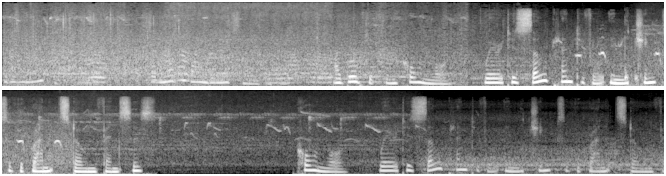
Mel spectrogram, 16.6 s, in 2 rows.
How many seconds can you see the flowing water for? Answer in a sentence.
You can hear the flowing water for 9 seconds altogether.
